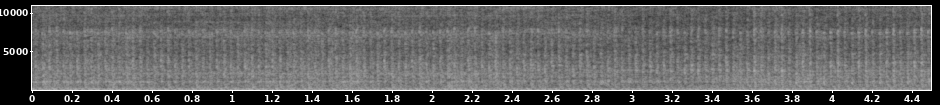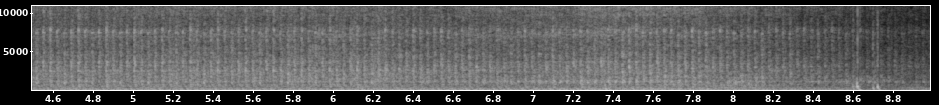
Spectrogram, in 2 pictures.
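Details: 2008 VW T5 1.9 TDI diesel at idle: steady idle with a light, fairly even rattle at about 3.5 per second on top; source not pinned down.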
